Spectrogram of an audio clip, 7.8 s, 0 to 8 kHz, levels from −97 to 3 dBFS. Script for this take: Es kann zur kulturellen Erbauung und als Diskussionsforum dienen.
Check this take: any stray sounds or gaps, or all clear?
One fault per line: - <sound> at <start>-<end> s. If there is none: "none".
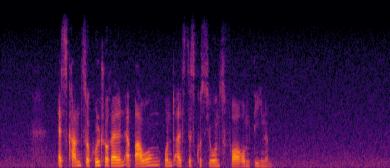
none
